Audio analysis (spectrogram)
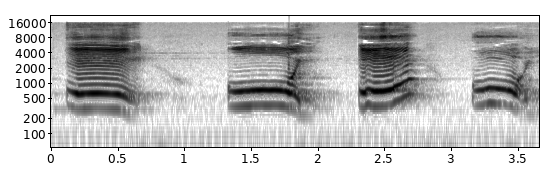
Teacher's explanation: আমাদের জিহ্বাটা আমাদের তালুতে গিয়ে ঠেকছে এবং আমাদের গলার উপরে বেশ একটা প্রেসার পড়ছে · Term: কণ্ঠ তালব্য বর্ণ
